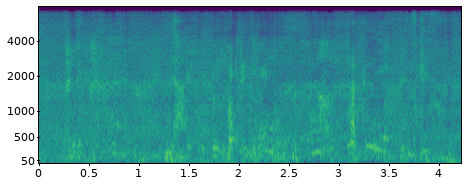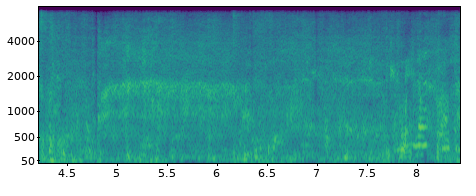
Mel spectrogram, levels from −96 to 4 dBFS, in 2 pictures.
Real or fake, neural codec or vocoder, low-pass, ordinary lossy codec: fake; codec, 24 kHz, 1.5 kbps, HILCodec; 7.2 kHz; none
